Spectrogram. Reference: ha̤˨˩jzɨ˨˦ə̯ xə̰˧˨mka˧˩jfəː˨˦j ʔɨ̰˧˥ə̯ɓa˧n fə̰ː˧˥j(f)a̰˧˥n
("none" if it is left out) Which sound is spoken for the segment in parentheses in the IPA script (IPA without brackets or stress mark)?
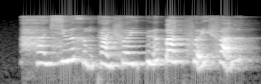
f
